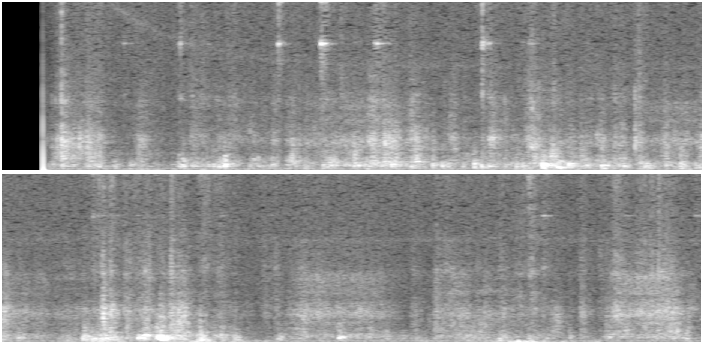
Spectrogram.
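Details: West Highland White Terrier puppy play-fighting indoors with a tabby cat: quick soft panting and scuffling, with a few faint squeaks scattered through.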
